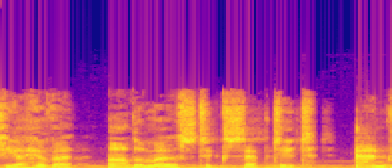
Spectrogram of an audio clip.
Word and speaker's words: Jehovah: Of all the pronunciations, Yahweh and Jehovah, correctly pronounced as Yehovah, are the most accepted, and really, all the variations cling to either one, coming from the root, Yah.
